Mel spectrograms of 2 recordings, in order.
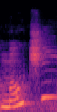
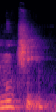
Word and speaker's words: mochi: came out with a red bean mooch Mo Mochi muchi how do you say that moochi I have had that when I was in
